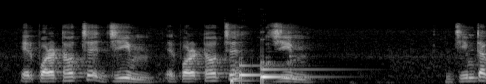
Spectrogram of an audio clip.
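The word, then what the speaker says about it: ج: আছে, একটা ফোঁটা আছে, এটাকে বলা হয় জিম। জিম, এই জিমটা কোথা থেকে উচ্চারণ হবে? জিমটা হচ্ছে আমাদের জিহ্বা যেটা আছে, এই জিহ্বার মধ্যকান উপরের তালুর সঙ্গে লাগবে। জিহ্বার মধ্যকান উপরের তালুর সঙ্গে লাগবে, লেগে উচ্চারিত হবে শক্ত আওয়াজে, এরকম দাঁতের পাটি দুটো একসাথে লেগে থাকবে শক্তভাবে।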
